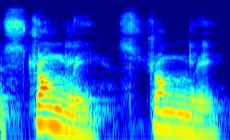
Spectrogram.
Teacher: it's a smaller word, so it starts at the beginning, the stress is at the beginning, strongly. We've got this sound, which usually comes at the end of words, like sing or walking, so in a continuous or a gerund form, but this time it comes in the middle.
